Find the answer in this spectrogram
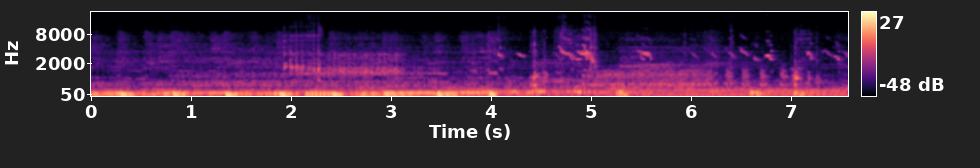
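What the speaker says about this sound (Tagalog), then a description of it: "Ayan na po yung mga sisiyo." Newly hatched chicks and hens from a gamefowl bloodline clucking and peeping in a steady, close chatter, with a low hum running underneath and bright chirps rising toward the end.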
